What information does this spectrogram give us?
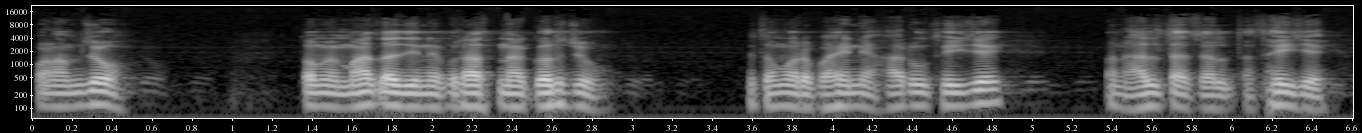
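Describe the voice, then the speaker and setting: A man voicing a devout, worried wife who speaks in a hushed, low, earnest way. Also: little pitch movement, fairly quick, no echo, close to an everyday voice. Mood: hushed pleading. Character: worried wife, soft-spoken, devout and pleading.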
